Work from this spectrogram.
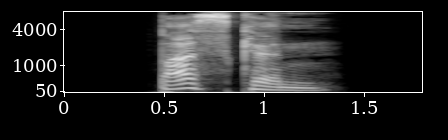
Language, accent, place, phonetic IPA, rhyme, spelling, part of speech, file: German, Germany, Berlin, [ˈbaskn̩], -askn̩, Basken, noun, De-Basken.ogg
- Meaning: inflection of Baske: 1. genitive/dative/accusative singular 2. nominative/genitive/dative/accusative plural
